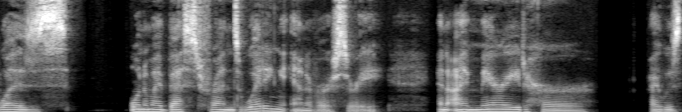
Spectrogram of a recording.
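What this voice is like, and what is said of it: Usual voice. Nothing is said of it.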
